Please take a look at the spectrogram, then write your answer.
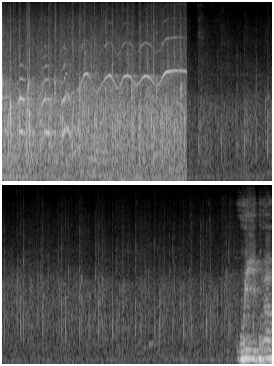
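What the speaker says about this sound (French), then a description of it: "on continue à applaudir jusqu'à ce que la délégation de l'INA rentre à sa place" Applause for a comedian rises loud over cheering and shouting voices, then drops abruptly to a faint scattered patter of clapping for several seconds before a loud burst of noise returns at the end.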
